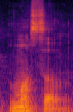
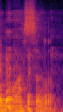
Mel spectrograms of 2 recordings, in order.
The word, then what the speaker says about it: Mossel: So the correct pronunciation is? Mossel. I just do so I say Mossel.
